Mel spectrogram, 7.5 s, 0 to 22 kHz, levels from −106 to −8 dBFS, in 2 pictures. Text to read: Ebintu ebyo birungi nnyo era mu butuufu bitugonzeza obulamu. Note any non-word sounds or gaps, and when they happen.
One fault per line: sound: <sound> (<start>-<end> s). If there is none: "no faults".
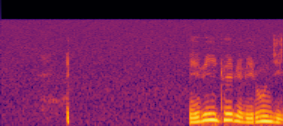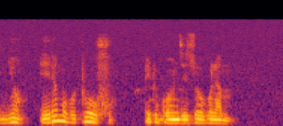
no faults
